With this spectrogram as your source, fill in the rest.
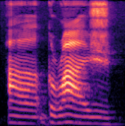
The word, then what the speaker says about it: garage: Of course, it's also used to pronounce words that are spelled G, as in garage, for example.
